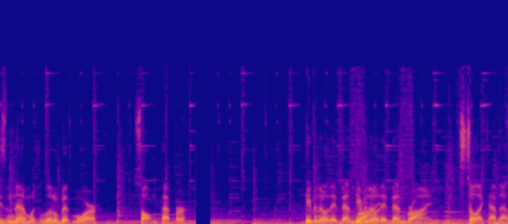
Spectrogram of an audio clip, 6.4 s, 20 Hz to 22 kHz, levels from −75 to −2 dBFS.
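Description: A stream reconnect hits at 2.45 to 2.64 s. The connection dropped, the player went silent for about 178 ms, then reconnected and started a new decoder partway through the stream. The audio fades back in at a later point, roughly 150 ms further on, so that stretch of the sound is simply missing rather than delayed.

A doubled audio track runs from 4.07 s to the end of the clip. A second full-band copy of the same audio follows around 0.7 s behind and is about as loud as the original. It has no decay or room colour, which sets it apart from an echo, and it starts abruptly. The likely cause is the sound being picked up a second time through a slower path, or an edit leaving two copies out of step.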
